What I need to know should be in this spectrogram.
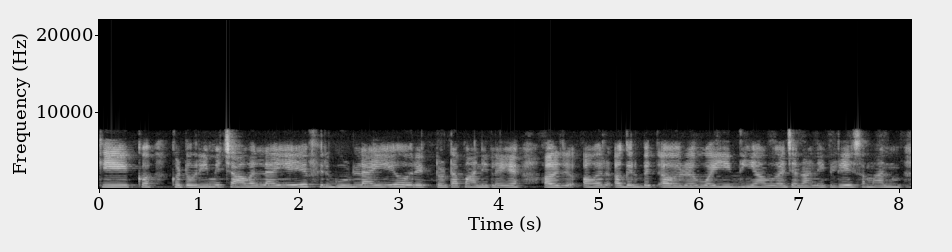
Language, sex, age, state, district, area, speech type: Hindi, female, 18-30, Uttar Pradesh, Prayagraj, urban, spontaneous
